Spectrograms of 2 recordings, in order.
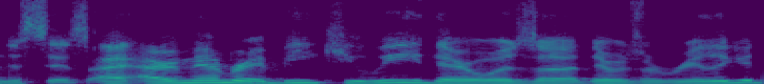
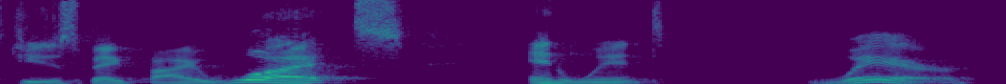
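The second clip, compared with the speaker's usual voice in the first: WHAT and where each set apart; weight on what and where; stress on question words; 2 semitones lower, slower than usual. Shown as a demonstration. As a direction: punch what, pause, then land on where. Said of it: "The question word".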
